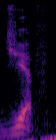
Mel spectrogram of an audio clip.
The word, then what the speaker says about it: GIF: And for what it's worth, he says GIF is pronounced with a soft G, GIF.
